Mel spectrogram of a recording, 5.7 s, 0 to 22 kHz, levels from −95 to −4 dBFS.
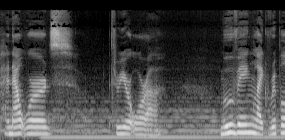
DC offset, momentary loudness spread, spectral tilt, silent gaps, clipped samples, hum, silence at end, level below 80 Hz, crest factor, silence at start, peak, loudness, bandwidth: under 0.1%; 20 LU; -5 dB/octave; none; under 0.1%; none; 0 s; -60 dBFS; 16 dB; 0 s; -6 dBFS; -21 LUFS; 16.5 kHz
